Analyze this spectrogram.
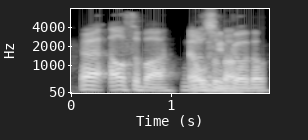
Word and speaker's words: Elsabbagh: I've got my man, Elsabbagh. That's wrong. Run through that. How do you say it? Elsabbagh.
